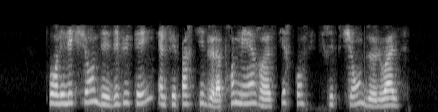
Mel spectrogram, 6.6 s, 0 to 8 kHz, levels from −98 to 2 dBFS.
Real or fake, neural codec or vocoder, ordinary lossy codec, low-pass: real; none; AAC, 16 kbps; 7.2 kHz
